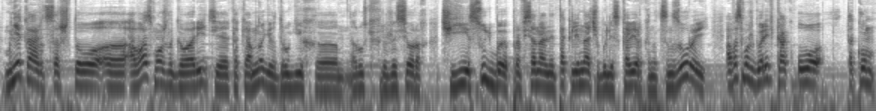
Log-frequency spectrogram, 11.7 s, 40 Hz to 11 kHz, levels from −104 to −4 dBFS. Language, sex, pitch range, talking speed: Russian, male, 135-175 Hz, 170 wpm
